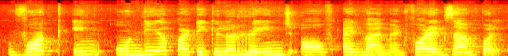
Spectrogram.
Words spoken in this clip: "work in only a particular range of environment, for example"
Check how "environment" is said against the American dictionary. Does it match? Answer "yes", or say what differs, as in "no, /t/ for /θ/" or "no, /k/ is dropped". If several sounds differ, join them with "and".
no, /ɹ/ is dropped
